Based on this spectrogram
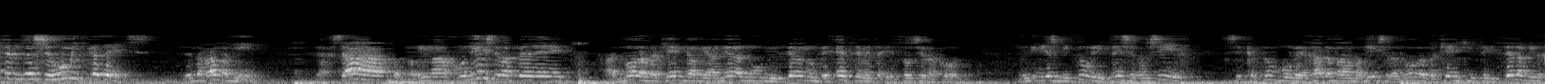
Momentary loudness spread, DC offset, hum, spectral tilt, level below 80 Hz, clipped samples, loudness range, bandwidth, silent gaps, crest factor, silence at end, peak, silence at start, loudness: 11 LU; under 0.1%; none; -6 dB/octave; -30 dBFS; under 0.1%; 5 LU; 4.1 kHz; none; 20 dB; 0 s; -2 dBFS; 0 s; -22 LUFS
